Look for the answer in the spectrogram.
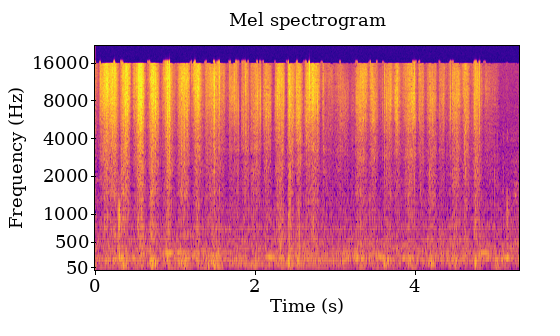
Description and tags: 20060614.cheek.scratching.02
sound made scratching my (hairy) cheeks. Sennheiser ME66 >Shure FP24 > iRiver H120 (rockbox) / rascándome mi peluda cara
body, hair, scratching, unprocessed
